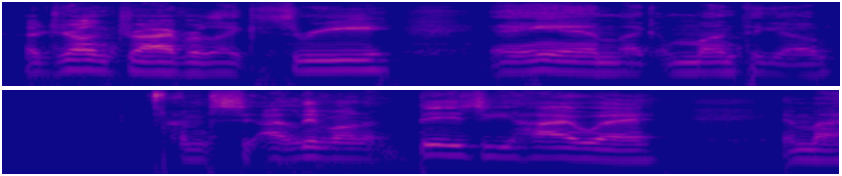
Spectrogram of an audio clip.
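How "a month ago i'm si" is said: ordinary talk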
